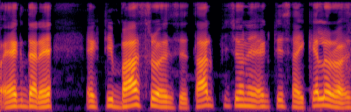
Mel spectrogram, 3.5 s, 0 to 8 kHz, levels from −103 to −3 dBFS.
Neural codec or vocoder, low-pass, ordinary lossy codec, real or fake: none; 7.2 kHz; none; real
